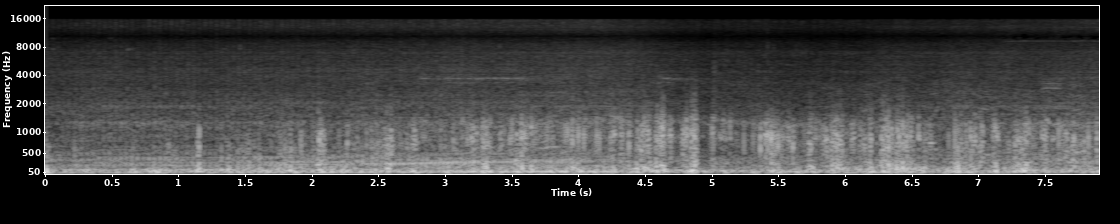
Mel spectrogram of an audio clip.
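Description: A motorcycle riding along a road: a steady engine and road rumble, with wind buffeting the microphone that gets rougher and crackly about halfway through.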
